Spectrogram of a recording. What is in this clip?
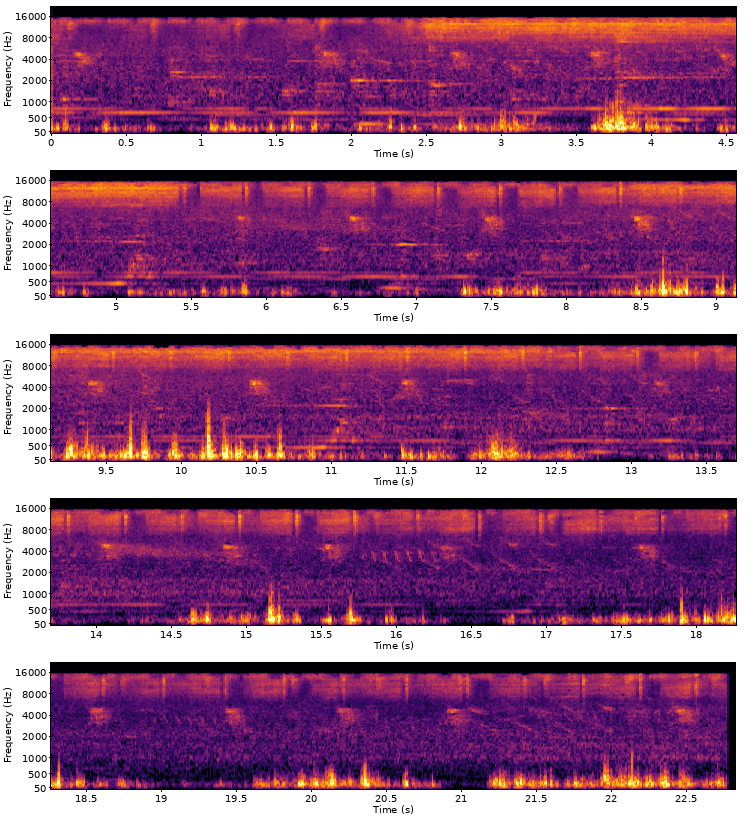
Ambience Wind
Ambient bird and cicada sounds South Pacific Summer.
door, Wind, field-recording, Ambiance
